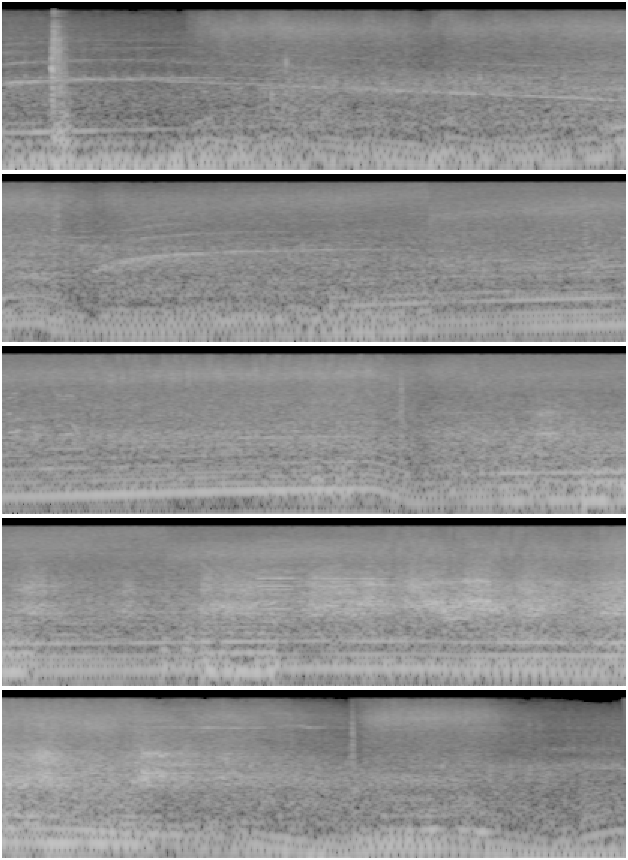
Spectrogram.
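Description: Tyres roll over the road.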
